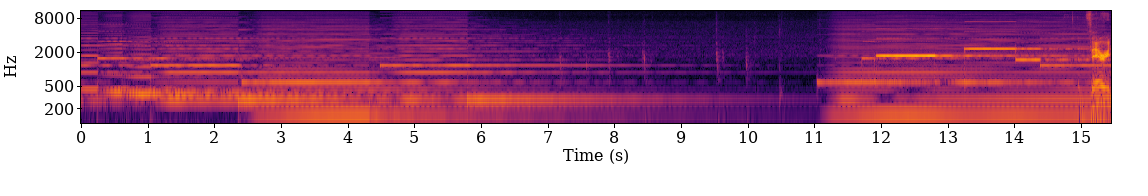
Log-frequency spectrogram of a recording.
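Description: An Arturia Minibrute 2S synth plays two-note polyphonic lines through a lush Plateau reverb module in VCV Rack, with sustained tones swelling, fading into a wash of reverb, then returning loudly near the end.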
